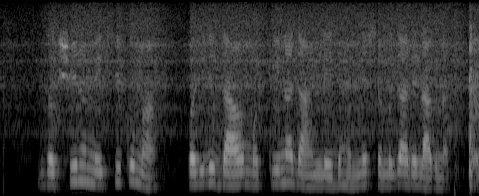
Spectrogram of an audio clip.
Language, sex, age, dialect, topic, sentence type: Marathi, female, 18-24, Northern Konkan, agriculture, statement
